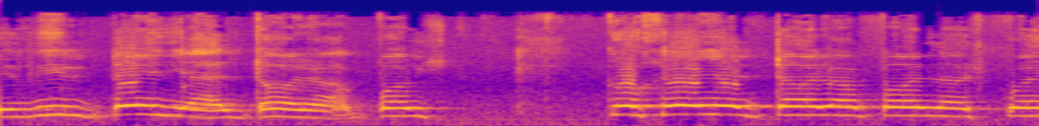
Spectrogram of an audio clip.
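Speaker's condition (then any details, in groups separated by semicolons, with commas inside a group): Cerebral palsy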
